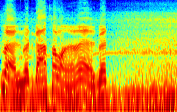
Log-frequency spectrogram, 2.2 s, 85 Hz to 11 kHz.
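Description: BMW S1000RR's inline-four engine running at a steady cruise, an even low hum under wind and road noise. A man's voice talks over the first second or so.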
